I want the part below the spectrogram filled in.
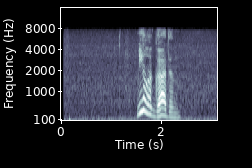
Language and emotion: Russian, positive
